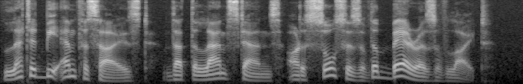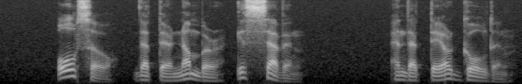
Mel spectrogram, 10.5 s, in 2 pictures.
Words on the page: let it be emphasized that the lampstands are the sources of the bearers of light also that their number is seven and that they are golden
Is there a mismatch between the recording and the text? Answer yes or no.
no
